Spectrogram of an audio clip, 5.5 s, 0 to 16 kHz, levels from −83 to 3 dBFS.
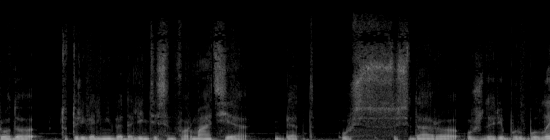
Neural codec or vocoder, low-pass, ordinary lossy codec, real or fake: none; 14.4 kHz; MP3, 64 kbps; real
